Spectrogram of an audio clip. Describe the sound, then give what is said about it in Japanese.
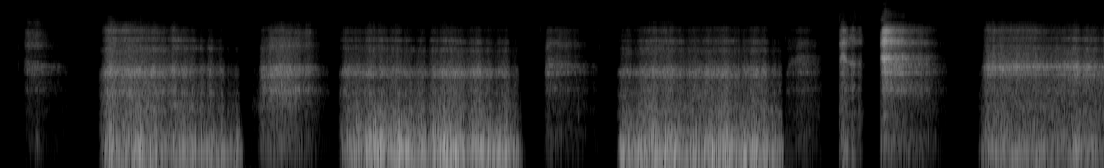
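Many airy breath blows used to clear fine dust away, long soft puffs of air separated by short pauses, quiet and without talk. “細かいゴミ息吹きかけて取っちゃうね。”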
